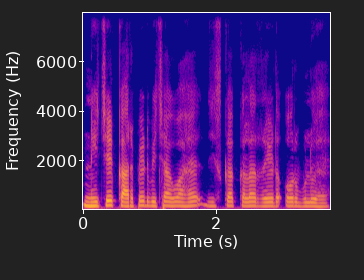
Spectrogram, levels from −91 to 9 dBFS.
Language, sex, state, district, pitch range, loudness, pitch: Hindi, male, Jharkhand, Deoghar, 160-170 Hz, -18 LUFS, 165 Hz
